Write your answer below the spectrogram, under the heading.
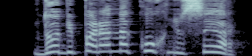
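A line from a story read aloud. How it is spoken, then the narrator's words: High squeak. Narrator (Russian): пропищал Добби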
